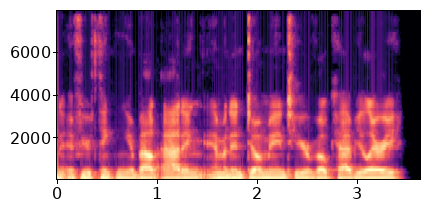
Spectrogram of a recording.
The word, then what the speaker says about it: eminent domain: One other note of caution, if you're thinking about adding eminent domain to your vocabulary, make sure to avoid the common mistake of pronouncing or writing it as imminent domain.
